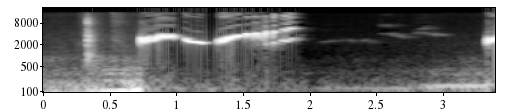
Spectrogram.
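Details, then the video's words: Male white-rumped shama singing to court a female: one loud whistled phrase that rises, dips and climbs again, after a low hum and a click, with a brief note starting at the end. "suara burung murai batu jantan merayu betina, suara burung murai batu mau kawin"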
